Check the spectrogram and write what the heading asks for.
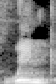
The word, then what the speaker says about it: WNK: variety of wink proteins wnk is pronounced wink and it's with no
